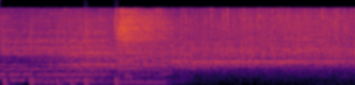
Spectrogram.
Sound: audience applauds and cheers

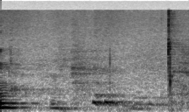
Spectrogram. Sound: quiet laughter

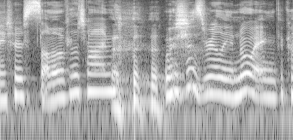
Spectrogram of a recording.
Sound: both laugh

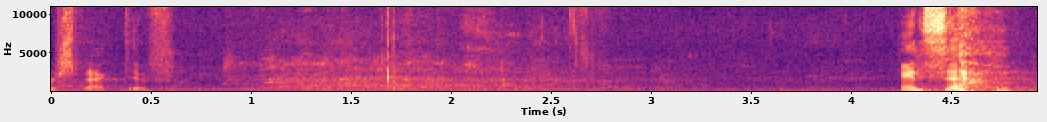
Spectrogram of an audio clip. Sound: congregation laughing

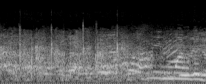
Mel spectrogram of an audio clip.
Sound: audience laughing

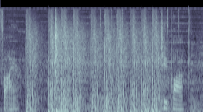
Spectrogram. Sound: gunshots

